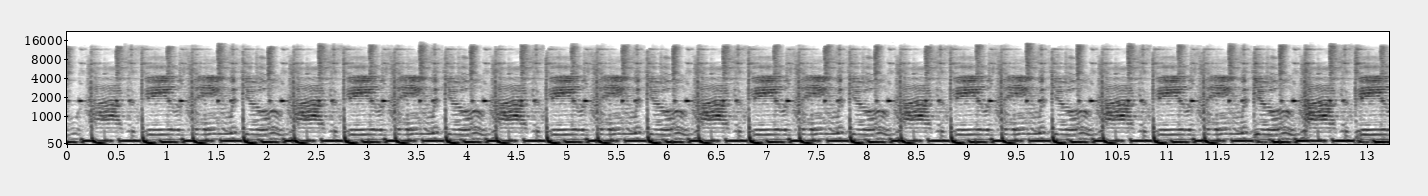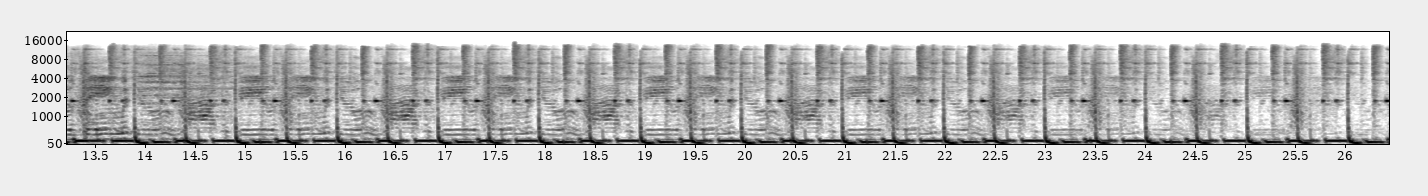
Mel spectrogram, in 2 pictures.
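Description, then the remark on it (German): A loud electronic dance remix plays throughout, driven by a steady pounding kick drum and heavy bass with bright, busy synth layers on top, with no one talking over it. “Jedenfalls war das der Remix”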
